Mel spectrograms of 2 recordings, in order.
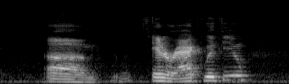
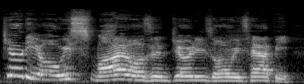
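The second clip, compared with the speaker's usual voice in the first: high, loud impression of outraged fans; hammed-up defender, close to laughing; mock indignant viewers; 4 semitones higher, 6 dB louder than usual. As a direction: raise the pitch and protest loudly in jest. Jokingly mimics viewers defending his wife.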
